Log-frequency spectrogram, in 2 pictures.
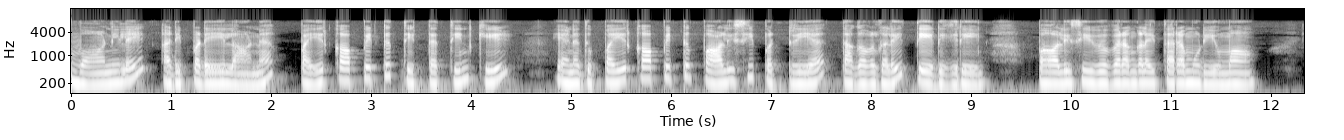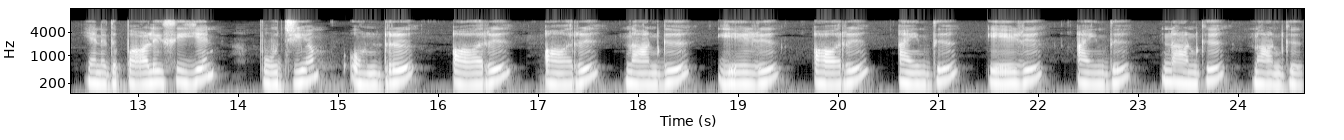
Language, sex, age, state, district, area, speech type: Tamil, female, 30-45, Tamil Nadu, Kanchipuram, urban, read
